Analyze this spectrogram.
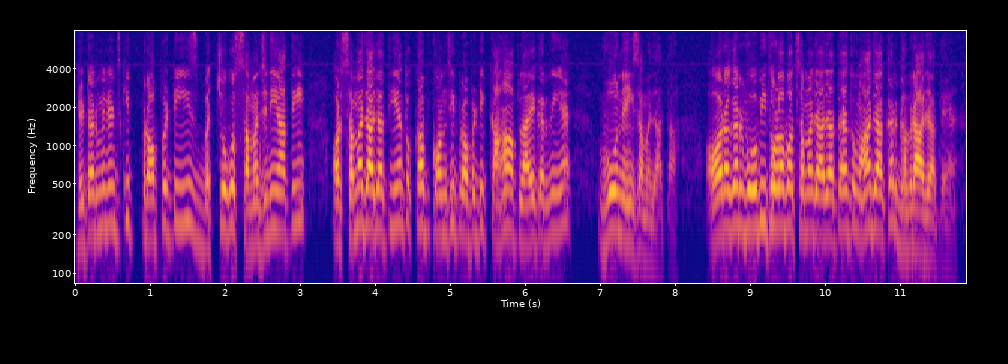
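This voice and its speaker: A man teaching a maths lesson, emphatic and pleading, reading out numbers slowly. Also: high-pitched, lively intonation, no room sound. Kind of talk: classroom lecture. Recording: tinny narrow-band sound, dry.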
